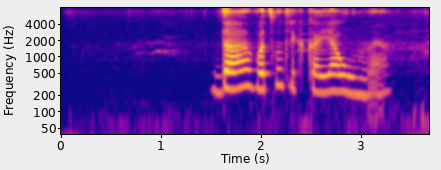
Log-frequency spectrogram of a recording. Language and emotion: Russian, positive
